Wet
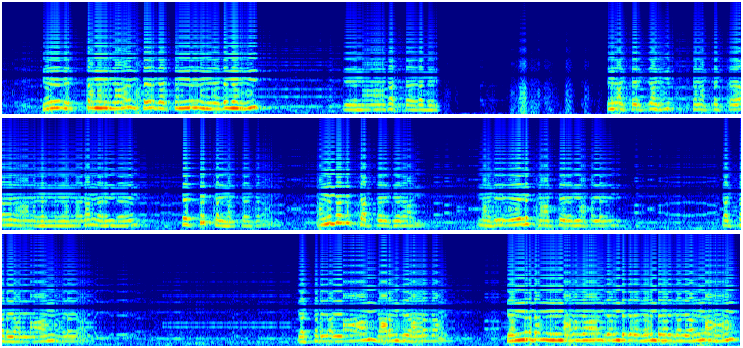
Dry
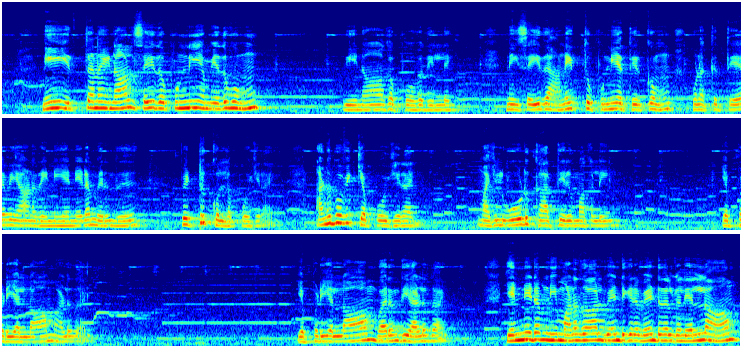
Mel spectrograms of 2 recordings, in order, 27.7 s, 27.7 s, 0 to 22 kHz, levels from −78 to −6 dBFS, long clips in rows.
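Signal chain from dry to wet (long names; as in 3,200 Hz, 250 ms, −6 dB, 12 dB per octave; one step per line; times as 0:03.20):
0:05.43–0:07.57: inverse Chebyshev band-stop filter 150–1,000 Hz, stop band 70 dB
flanger 1.2 Hz, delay 8.8 ms, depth 4.9 ms, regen +63%
decimation without filtering 29×
level −2 dB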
